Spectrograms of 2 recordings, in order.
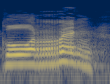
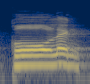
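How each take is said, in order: First: The second syllable starts with an R sound. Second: The second syllable starts with an L sound. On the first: The speaker has learned to pronounce R. The speaker calls it right. "Pakai R gitu ya" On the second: The speaker cannot yet pronounce R. The speaker calls it wrong. "kalau ngomong R jadi L ya"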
